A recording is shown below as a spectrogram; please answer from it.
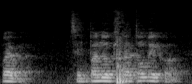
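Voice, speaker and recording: A man's voice: a little high, steady tone, quick pace, creaky, recorded from a distance, noisy background. A young man, chatting casually as he reacts to videos, laughing and repeating himself. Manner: chatty, laughs often, repeats phrases, slangy. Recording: roomy echo, voice set back from the mic.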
